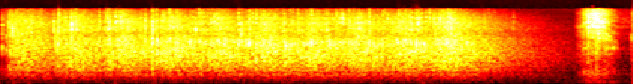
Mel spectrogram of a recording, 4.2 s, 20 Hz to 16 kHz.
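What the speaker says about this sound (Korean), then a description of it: "자, 박수 10번 시작." A church congregation at a Friday worship service bursts into dense, continuous clapping for nearly four seconds. The clapping cuts off abruptly, followed by a brief final flurry.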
